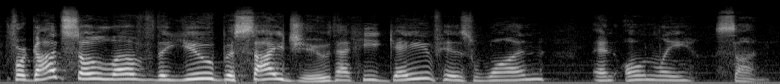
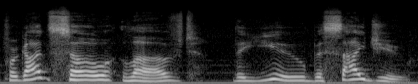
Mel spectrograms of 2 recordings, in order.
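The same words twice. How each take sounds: First: Slow, building emphasis on you and only; stretched, weighty delivery of one and only son; emphatic verse reading. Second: Slow, deliberate, leaning on the new words; slow, pointed verse variation; new twist on verse. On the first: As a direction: drive the verse home slowly. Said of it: "But he does". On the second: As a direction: read it slowly so it lands. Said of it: "But how about this one?". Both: Shown as a demonstration.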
